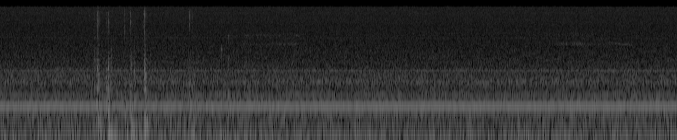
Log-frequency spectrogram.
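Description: A quick run of about five key presses on a computer keyboard, clustered about a second in, over a faint steady hum.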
